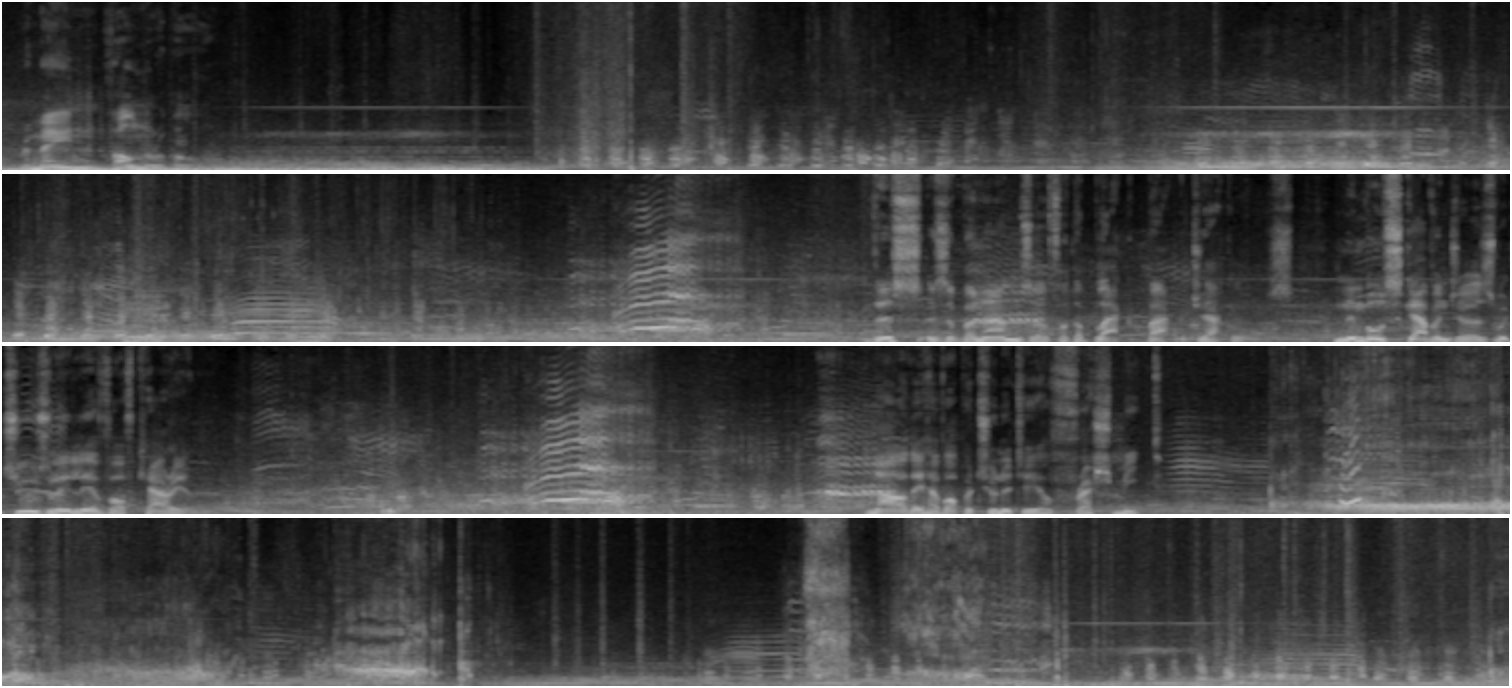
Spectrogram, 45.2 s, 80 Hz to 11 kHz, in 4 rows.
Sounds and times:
Music: 0.0 - 45.2
Wild animals: 31.4 - 37.5, 39.2 - 45.2.

